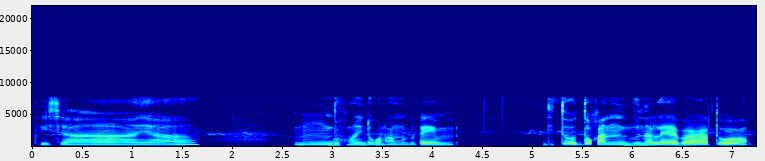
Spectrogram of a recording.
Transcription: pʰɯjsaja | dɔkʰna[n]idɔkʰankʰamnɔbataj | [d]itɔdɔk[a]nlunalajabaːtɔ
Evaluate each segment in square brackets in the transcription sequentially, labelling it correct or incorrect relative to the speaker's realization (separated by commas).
correct, correct, correct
